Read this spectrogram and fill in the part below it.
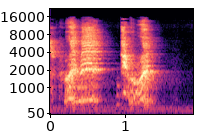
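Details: A pet galah cockatoo talking: two raspy, speech-like syllables in quick succession, the second breaking into a rising, slurred note. There is no other sound.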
